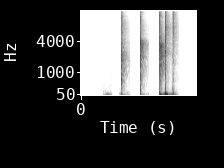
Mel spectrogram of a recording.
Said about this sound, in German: Musst du jetzt nicht auch klatschen? Soll ich nochmal klatschen, damit du synchronisieren kannst? Ja, bitte.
